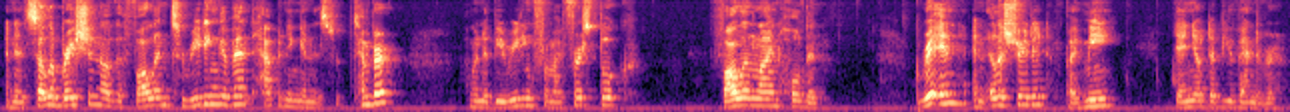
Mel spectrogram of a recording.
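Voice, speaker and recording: A man from New Mexico reading his children's book aloud in measured rhythm, as a storyteller talking to young listeners. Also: high voice. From New Mexico, United States.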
